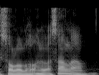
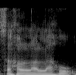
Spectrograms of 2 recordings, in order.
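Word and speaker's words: صلى الله عليه وسلم: Toh teks sallallahu alaihi wasallam yang latin itu kalau dibaca oleh orang yang tidak tahu hijaiyah kan macam-macam bacanya ya. Bukan enggak enggak pasti sallallahu alaihi wasallam. Mungkin ada yang bacanya sehallalahu gitu ya.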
